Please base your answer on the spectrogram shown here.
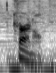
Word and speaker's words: colonel: So again, these are the hardest English words to pronounce. It's a C word, and it's a military rank. Captain. Colonel.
